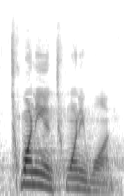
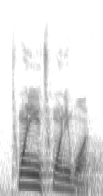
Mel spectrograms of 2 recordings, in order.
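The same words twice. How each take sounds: The two takes are said the same way.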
